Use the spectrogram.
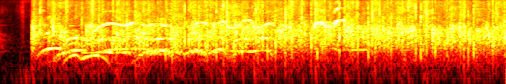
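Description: A sudden burst of loud audience applause begins after a brief quiet moment and holds steady, dense clapping with some whoops and cheering voices mixed in.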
